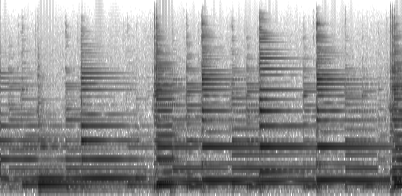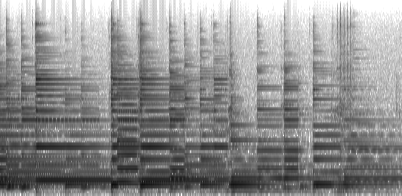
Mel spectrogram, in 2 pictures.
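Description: Steel-string acoustic guitar, capoed at the third fret, fingerpicked slowly: picked chord patterns with bass notes and hammer-ons on the inner strings, each note ringing into the next.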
